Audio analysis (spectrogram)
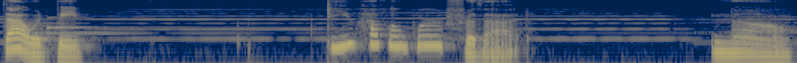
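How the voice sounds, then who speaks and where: A woman's voice: lowish voice, big pitch swings, takes it slowly, vocal fry, a little mellow, faint music behind, full character voice. A woman playing an apologetic, inquisitive starship mind in an audio drama, speaking conversationally with small hesitations. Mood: apologetic, concerned. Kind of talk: audio drama dialogue and log entries.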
